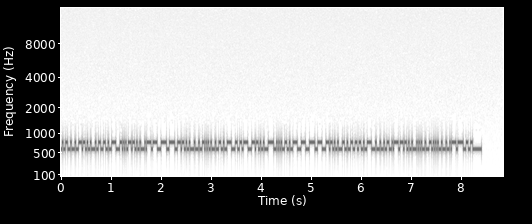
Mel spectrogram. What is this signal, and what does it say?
RTTY (45.45 baud, 170 Hz shift), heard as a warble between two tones, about 670 Hz centre. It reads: … 2094 3955 1410989 5609959 0809123 6761358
